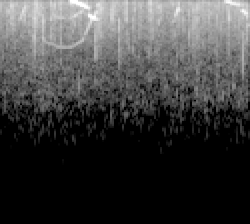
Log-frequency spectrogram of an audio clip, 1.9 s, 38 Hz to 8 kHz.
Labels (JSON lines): {"label": "biophony, dolphin", "recorder": "SoundTrap 500"}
